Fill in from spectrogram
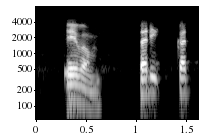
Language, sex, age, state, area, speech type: Sanskrit, male, 30-45, Rajasthan, urban, conversation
